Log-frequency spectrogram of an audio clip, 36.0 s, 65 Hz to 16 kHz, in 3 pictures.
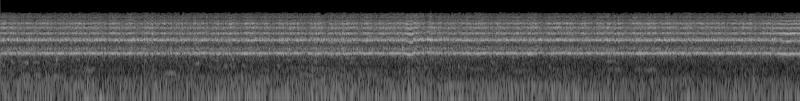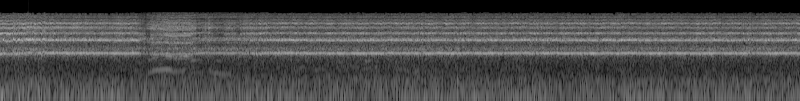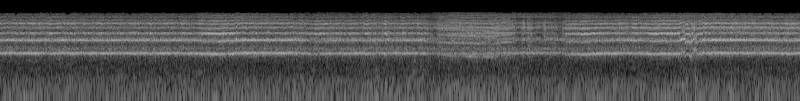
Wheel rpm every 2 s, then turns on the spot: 230, 230, 230, 230, 230, 230, 230, 230, 230, 230, 230, 230, 230, 230, 230, 220, 230, 230.
none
